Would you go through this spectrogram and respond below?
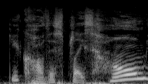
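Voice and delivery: high, loud, incredulous question; loud protest, pitched high; indignant cry. A narrator's reading. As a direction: cry out in outraged disbelief. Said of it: "he cried".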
